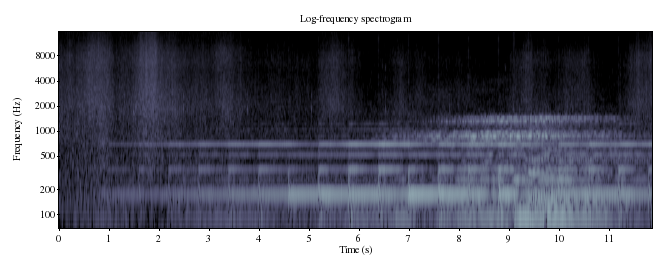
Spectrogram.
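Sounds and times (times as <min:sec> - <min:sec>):
boat engine droning on the sea: 0:00.0 - 0:11.8
rushing water on the sea: 0:00.0 - 0:11.8.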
